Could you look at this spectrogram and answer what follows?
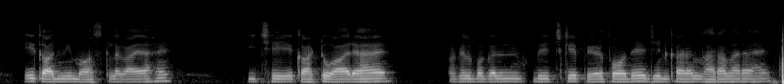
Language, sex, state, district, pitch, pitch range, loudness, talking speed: Hindi, male, Uttarakhand, Uttarkashi, 130 Hz, 125-135 Hz, -26 LUFS, 175 wpm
